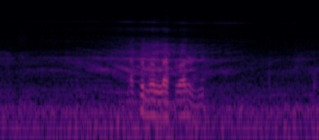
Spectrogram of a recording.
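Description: A small model airplane engine buzzes overhead and fades away.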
